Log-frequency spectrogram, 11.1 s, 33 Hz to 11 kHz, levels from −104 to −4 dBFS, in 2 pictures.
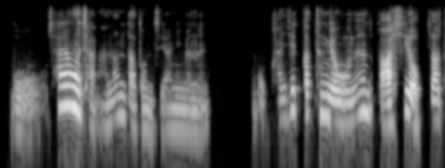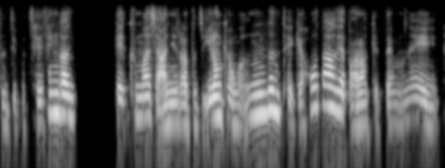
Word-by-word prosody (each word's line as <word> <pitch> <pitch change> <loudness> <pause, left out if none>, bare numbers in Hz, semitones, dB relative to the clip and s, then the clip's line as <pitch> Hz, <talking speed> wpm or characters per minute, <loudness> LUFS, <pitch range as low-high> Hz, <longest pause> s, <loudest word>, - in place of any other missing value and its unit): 뭐 - - -12
사용을 275 -2 +6
잘 210 - -10
안 145 +2 -14
한다든지 140 - -11
아니면은 125 -3 -14 0.5
뭐 - - -19
간식 235 +8 -8
같은 215 -1 -3
경우는 170 +7 -1
맛이 160 +9 +4
없다든지 165 -5 0
뭐 - - -27
제 165 0 -9
생각에 215 -2 +2 0.7
그 190 - -15
맛이 195 0 0
아니라든지 150 -1 -1
이런 195 +2 +3
경우가 175 -6 -7
은근 220 +4 +2
되게 215 - -9
허다하게 270 -3 +2
많았기 150 0 -4
때문에 160 0 -9
180 Hz, 325 characters per minute, -24 LUFS, 150-220 Hz, 0.7 s, 사용을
